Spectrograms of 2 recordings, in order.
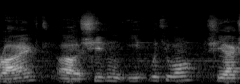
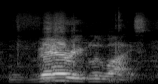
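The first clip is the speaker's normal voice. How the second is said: usual speaking voice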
